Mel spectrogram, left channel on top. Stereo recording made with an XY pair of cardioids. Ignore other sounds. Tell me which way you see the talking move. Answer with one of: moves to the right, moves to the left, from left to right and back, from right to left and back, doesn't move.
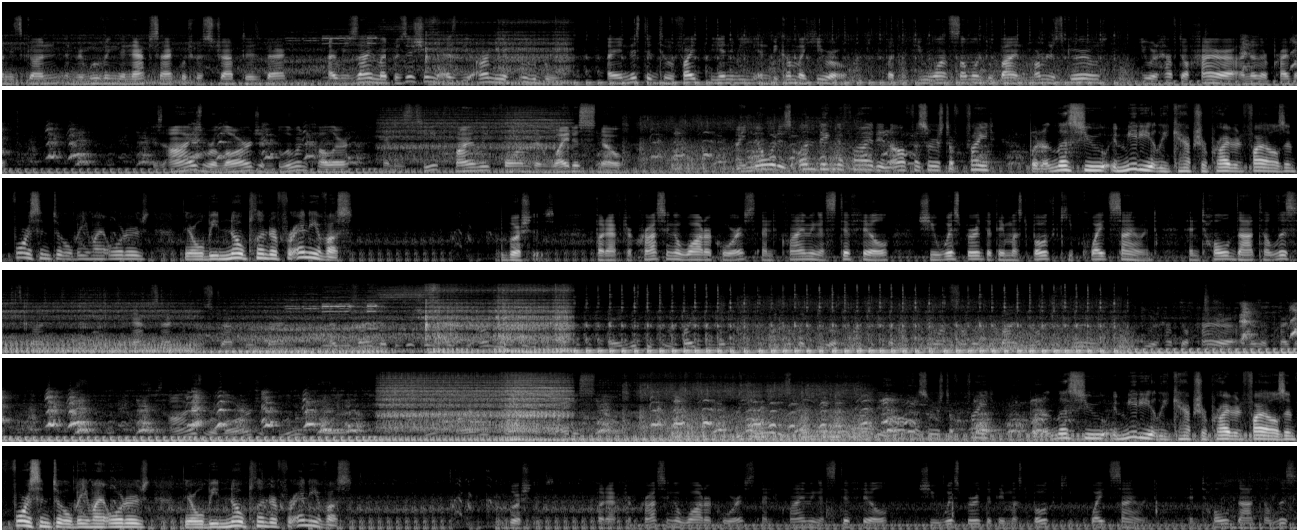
from left to right and back.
